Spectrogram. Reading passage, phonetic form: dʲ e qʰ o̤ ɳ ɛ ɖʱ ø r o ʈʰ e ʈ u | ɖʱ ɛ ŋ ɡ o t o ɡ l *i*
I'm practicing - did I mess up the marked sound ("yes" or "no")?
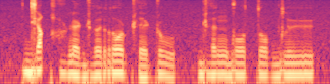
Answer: yes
